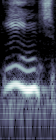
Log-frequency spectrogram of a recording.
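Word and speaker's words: Hinche: en las comunidades de Inch, me dijo que así se pronuncia, y Mirabalé.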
